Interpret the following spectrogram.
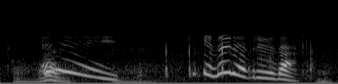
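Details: Puppies playing outside in autumn give drawn-out whining yelps that slide downward in pitch, two long falling cries followed by a cluster of shorter wavering whines, with soft low background rumble.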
